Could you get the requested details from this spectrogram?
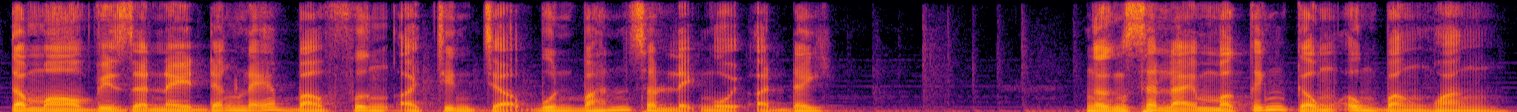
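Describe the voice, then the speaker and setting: A man narrating a ghost story in an expressive, dramatic way. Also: low voice, normal speed, soft background music.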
